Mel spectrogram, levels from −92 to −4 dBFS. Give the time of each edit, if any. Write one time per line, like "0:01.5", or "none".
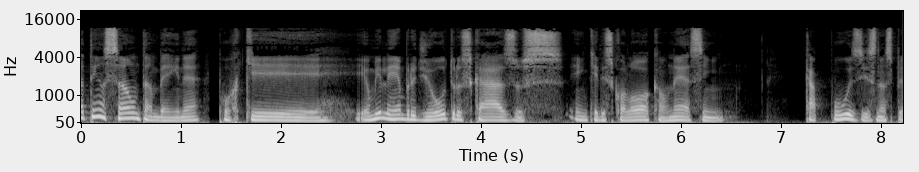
0:01.3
